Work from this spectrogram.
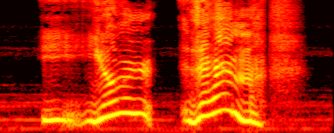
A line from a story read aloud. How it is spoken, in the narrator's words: I stammered, my mouth too dry to properly speak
